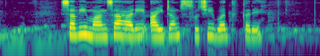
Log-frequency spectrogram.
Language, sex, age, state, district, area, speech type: Hindi, female, 18-30, Bihar, Muzaffarpur, rural, read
